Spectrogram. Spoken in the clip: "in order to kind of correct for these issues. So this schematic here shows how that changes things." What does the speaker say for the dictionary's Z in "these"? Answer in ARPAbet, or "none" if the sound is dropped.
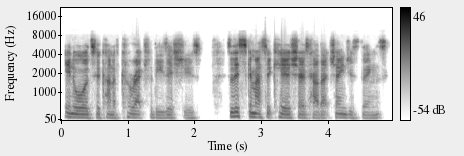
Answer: Z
